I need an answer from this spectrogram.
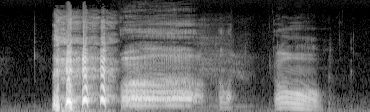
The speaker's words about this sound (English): And why do Cybermen's screams hurt me so?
